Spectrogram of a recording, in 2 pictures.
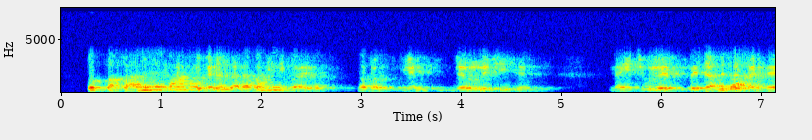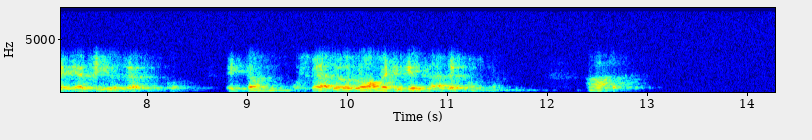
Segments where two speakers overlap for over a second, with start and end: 0.7-2.4

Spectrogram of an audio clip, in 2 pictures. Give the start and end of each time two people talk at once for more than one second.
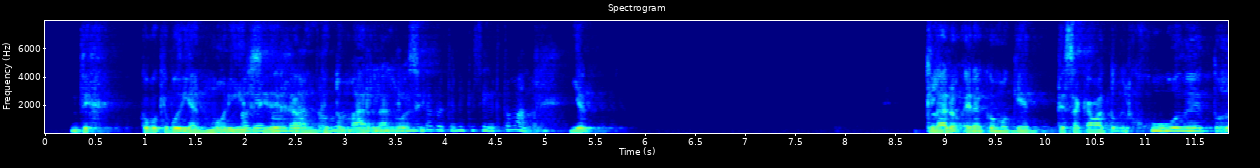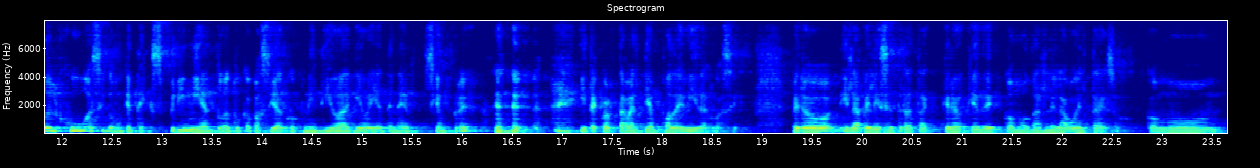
1.9-3.8

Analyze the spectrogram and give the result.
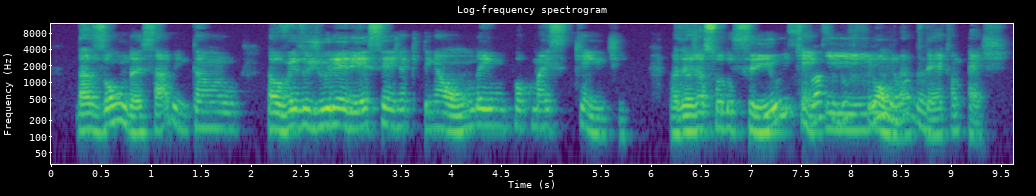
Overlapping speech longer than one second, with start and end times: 7.4-8.8

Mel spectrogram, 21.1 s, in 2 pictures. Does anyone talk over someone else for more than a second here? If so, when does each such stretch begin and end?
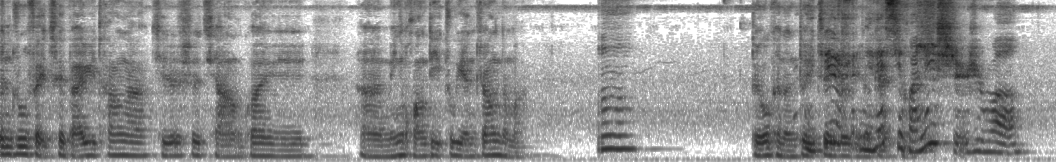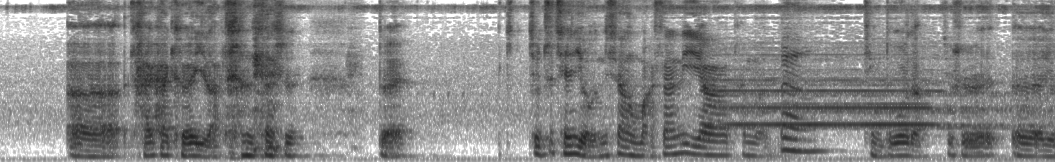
8.0-9.4

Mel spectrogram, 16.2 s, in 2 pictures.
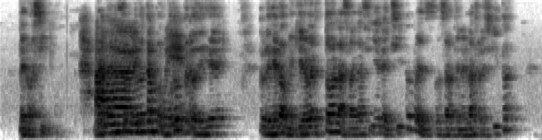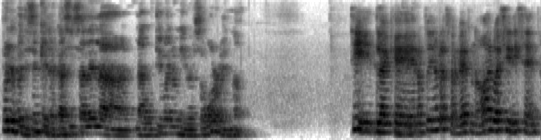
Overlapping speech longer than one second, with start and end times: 1.4-2.9

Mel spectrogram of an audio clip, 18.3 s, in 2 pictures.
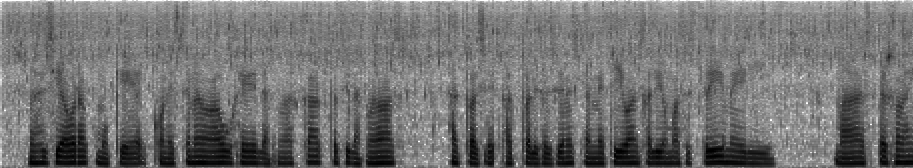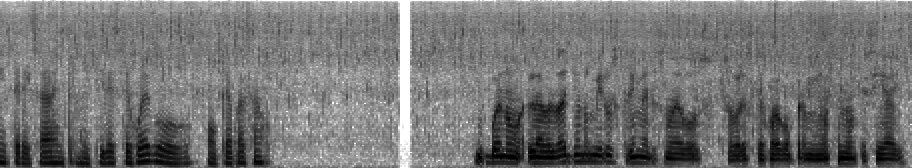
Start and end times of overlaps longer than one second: none

